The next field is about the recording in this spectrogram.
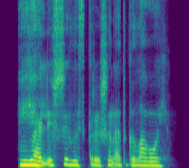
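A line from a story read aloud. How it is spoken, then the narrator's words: Breathless, crying. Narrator (Russian): выдохнула она и снова залилась слезами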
